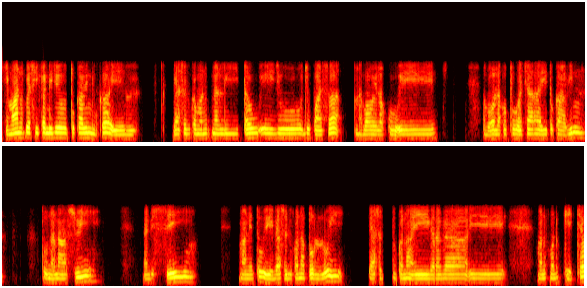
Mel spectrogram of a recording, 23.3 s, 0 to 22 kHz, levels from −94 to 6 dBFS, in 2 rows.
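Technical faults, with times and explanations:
Throughout, iLBC codec: the speech is confined to roughly 250 Hz to 3.4 kHz and sounds rough and slightly synthetic, which fits iLBC at about 13.33 kbps with 30 ms frames, each frame's excitation coded independently and audibly coarsened.
1.89–1.92 s, 5.22–5.25 s and 10.16–10.21 s, lost iLBC frames: each gap is about 30 ms, consistent with one dropped frame. The decoder repeated the last pitch cycle with added noise, giving a brief buzzy held vowel. Speech recovers immediately, as before "jo jo".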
